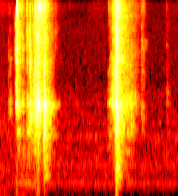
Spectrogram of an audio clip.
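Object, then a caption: Polymer rifle part. An ultra-light polymer composite lower receiver of an AR-style rifle is tapped in two quick bursts of short, dry, clicky knocks. The knocks are bright and hollow, with no low-end body and almost no ring. The part sounds plasticky and cheap.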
